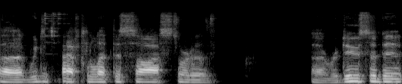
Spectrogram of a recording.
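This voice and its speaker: At a moderate pace, a man with a slight Southern US accent speaks in a dark, mellow tone. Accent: mild Southern US. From US South, Tennessee. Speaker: cooking livestreamer. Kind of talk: live cooking stream chat. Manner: halting, many fillers.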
